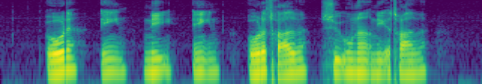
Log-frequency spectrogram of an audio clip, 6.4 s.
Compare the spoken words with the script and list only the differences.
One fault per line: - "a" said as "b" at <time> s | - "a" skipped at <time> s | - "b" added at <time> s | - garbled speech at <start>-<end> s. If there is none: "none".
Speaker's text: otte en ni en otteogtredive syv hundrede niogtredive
none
